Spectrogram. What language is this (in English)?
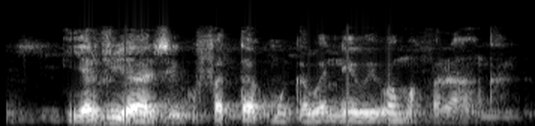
Kinyarwanda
